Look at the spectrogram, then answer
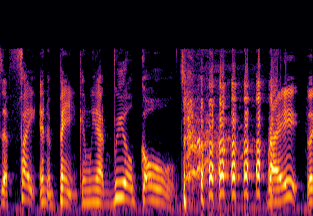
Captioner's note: laughing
